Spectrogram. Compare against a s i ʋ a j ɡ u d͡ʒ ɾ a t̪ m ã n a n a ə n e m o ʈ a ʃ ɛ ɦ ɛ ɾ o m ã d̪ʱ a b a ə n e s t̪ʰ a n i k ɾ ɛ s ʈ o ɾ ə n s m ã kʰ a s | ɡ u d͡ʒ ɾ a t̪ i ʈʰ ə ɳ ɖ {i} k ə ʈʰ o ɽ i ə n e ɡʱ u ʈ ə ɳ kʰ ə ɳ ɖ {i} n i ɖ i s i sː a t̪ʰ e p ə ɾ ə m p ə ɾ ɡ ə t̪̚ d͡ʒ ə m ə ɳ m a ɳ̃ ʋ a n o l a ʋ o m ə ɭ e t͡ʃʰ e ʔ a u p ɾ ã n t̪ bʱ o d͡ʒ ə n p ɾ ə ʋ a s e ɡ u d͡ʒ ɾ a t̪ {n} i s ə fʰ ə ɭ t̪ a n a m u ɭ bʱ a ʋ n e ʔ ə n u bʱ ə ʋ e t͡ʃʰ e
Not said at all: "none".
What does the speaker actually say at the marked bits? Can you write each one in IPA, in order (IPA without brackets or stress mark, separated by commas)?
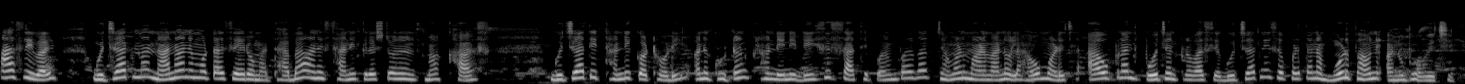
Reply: i, i, n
